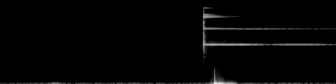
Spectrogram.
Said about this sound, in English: Where was your mind when I rang the bell then?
